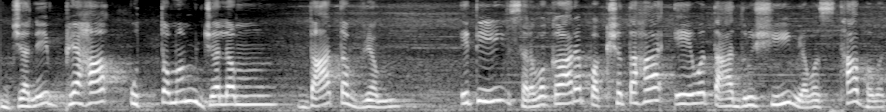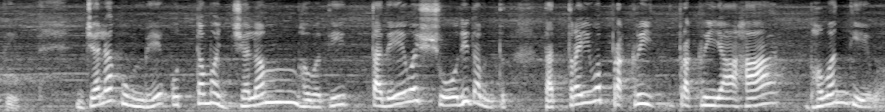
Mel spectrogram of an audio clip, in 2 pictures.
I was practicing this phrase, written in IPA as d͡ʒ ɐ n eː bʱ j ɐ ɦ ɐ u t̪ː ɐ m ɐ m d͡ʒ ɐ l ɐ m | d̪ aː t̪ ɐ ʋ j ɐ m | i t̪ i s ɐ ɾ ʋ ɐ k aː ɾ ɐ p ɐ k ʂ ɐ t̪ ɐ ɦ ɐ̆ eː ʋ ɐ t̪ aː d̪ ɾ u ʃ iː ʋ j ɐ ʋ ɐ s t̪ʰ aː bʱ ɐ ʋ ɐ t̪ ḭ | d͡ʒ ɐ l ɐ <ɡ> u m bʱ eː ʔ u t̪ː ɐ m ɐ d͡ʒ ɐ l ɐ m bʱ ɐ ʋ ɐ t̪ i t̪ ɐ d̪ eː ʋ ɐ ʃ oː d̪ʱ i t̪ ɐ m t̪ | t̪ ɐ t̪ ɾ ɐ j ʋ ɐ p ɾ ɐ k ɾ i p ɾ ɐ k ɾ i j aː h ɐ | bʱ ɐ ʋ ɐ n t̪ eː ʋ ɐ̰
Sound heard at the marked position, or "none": k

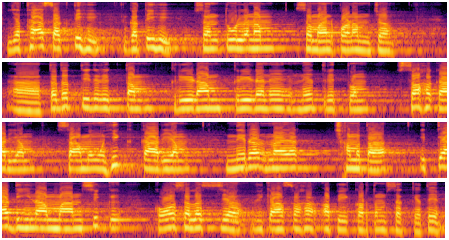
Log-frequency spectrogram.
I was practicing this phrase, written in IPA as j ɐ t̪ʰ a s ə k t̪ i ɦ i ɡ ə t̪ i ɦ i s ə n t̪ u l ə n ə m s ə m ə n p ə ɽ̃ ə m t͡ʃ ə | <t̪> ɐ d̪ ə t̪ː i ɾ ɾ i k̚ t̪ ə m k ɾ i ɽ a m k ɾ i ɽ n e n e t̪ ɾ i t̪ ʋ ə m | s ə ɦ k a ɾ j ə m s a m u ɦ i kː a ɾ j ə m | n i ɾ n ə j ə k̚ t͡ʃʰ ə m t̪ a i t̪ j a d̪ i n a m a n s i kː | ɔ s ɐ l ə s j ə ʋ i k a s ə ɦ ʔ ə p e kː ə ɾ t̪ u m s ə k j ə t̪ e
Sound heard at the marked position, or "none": t̪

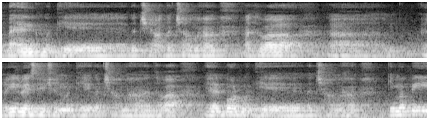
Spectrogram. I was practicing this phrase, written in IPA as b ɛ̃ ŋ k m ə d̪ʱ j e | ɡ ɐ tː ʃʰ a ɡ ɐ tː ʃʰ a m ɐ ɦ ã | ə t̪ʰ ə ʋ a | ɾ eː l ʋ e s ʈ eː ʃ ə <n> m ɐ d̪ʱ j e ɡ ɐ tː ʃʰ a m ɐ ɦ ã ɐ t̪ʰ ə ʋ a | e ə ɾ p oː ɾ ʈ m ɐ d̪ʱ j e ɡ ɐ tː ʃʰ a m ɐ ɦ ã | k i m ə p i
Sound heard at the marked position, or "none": n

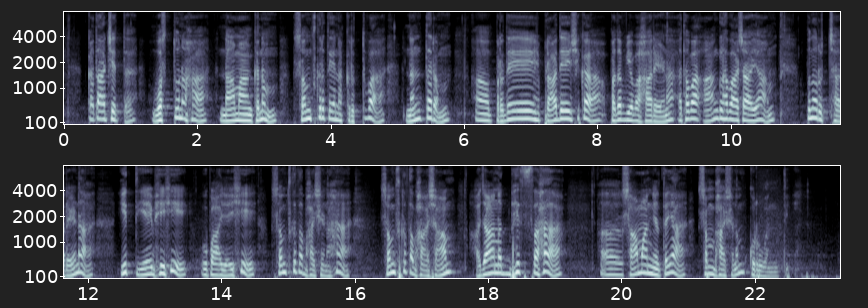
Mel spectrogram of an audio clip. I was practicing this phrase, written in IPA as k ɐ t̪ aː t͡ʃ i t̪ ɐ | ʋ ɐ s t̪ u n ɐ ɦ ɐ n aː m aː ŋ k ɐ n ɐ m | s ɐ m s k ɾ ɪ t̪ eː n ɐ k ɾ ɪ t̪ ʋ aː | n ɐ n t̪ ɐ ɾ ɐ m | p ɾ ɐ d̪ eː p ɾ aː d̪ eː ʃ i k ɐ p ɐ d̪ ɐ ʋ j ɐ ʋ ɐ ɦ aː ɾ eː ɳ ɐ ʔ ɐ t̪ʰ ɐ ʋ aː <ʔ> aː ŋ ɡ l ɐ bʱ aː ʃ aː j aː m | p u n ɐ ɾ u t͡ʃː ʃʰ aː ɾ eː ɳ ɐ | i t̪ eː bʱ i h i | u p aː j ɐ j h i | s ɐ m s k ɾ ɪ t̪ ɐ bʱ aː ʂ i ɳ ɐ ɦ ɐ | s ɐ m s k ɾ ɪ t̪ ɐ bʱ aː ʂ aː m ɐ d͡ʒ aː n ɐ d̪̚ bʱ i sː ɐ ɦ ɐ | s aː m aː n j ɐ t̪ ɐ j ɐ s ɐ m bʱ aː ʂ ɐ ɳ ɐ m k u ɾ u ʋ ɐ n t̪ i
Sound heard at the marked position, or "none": ʔ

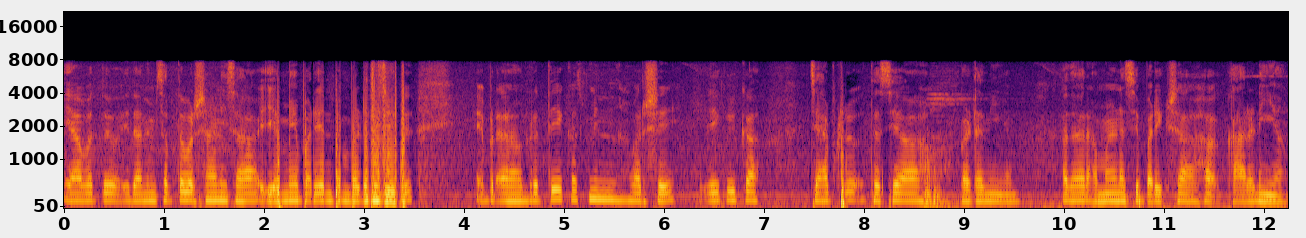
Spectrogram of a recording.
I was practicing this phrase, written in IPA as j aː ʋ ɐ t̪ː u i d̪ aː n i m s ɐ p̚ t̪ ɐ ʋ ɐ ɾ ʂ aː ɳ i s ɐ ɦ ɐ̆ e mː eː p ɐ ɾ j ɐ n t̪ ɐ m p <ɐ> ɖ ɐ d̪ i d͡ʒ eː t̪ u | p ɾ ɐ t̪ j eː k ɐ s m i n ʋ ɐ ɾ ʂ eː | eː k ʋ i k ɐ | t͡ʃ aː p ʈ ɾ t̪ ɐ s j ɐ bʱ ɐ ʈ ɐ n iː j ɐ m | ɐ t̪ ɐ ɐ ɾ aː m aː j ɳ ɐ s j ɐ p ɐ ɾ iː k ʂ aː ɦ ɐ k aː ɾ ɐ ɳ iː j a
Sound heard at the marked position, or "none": ɐ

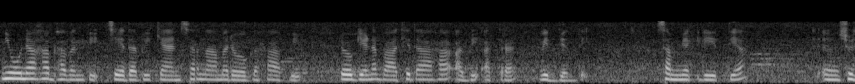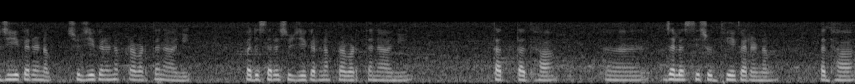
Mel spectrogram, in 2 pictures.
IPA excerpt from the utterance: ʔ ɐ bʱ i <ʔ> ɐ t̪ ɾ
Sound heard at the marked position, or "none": ʔ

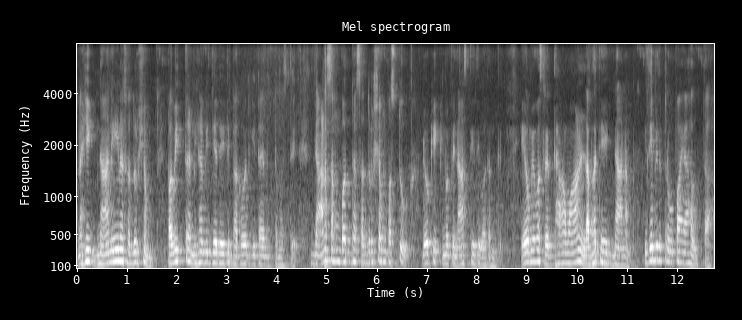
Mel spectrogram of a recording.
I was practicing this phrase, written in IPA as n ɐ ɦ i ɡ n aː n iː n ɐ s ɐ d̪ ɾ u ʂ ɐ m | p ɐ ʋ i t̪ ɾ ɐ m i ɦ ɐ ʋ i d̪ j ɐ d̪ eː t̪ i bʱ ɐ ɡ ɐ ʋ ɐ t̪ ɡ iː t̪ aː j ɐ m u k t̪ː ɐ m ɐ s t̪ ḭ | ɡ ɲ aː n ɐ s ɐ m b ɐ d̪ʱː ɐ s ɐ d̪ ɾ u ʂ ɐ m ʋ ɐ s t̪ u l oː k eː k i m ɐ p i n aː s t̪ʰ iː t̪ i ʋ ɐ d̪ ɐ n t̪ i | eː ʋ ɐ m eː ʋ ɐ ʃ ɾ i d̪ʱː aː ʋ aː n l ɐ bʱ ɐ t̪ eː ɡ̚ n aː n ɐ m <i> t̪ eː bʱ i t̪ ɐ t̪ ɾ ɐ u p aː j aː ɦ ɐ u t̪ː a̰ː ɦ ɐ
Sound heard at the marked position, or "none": i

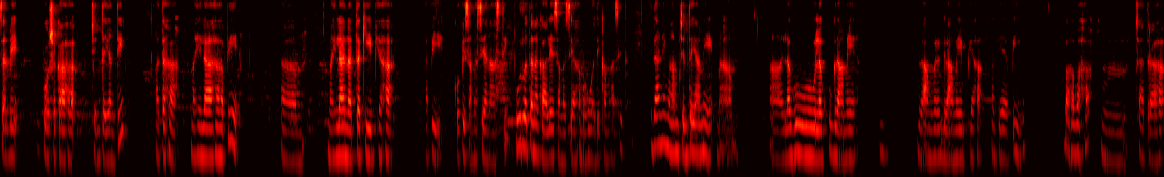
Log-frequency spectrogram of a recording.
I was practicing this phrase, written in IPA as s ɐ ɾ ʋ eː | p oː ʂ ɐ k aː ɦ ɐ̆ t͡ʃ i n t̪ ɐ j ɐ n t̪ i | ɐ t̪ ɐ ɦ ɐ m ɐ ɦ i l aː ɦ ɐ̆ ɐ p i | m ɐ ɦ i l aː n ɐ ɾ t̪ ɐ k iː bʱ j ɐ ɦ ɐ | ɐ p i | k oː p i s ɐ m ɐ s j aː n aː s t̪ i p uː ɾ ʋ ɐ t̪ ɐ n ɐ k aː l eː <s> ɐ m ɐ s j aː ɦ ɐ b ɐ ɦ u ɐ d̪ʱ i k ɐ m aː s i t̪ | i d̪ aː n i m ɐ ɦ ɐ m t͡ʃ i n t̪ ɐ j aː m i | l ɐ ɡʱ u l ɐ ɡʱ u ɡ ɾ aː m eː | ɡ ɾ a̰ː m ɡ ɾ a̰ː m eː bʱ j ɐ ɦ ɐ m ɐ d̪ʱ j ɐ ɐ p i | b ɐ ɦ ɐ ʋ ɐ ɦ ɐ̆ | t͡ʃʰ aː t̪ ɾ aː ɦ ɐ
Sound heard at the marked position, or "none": s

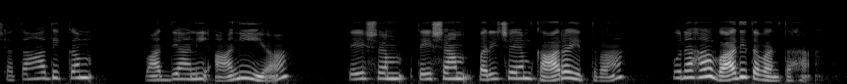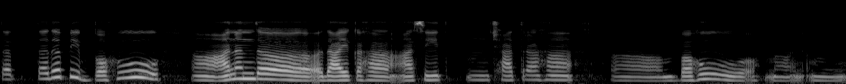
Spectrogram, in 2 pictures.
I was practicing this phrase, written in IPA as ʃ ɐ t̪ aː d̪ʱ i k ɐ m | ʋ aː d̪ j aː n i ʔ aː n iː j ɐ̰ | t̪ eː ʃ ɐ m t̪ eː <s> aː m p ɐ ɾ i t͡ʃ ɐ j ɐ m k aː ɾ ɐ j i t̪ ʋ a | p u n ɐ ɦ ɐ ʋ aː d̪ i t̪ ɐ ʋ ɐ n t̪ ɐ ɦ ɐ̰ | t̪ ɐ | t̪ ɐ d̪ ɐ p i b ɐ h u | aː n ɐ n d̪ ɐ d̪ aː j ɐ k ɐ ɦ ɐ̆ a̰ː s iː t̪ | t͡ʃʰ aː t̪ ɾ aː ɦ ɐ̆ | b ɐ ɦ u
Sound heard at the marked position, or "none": ʃ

